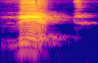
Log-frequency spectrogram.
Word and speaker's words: verte: And for two of them, it changes the pronunciation. Répétez. Vert, verte.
